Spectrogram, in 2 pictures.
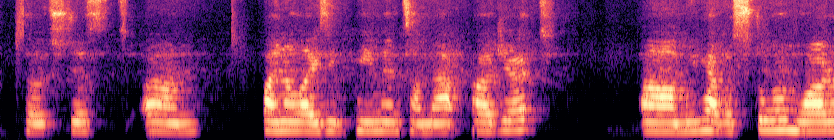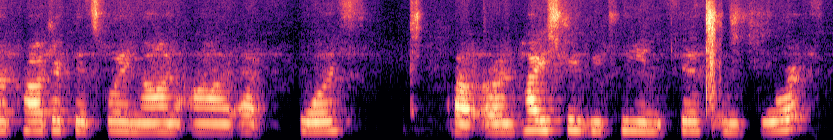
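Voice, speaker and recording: Fairly high-pitched woman's voice, monotone with flat intonation, dark and mellow in tone, at a fairly slow pace. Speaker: town staff member. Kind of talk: staff report at council meeting. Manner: loud. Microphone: poor microphone.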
